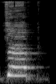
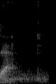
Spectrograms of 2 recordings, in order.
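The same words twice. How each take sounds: First: It is said loudly with excitement. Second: It is said plainly without excitement.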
